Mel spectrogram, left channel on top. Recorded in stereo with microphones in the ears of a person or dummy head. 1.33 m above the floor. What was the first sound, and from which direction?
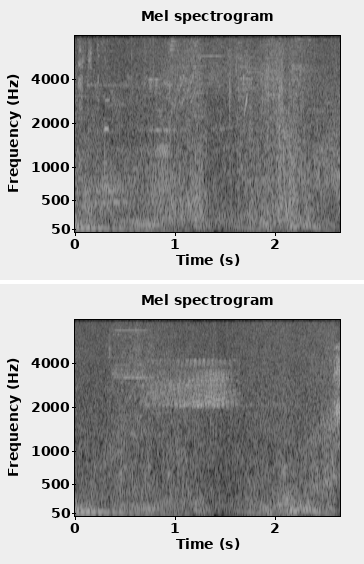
Only background noise.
